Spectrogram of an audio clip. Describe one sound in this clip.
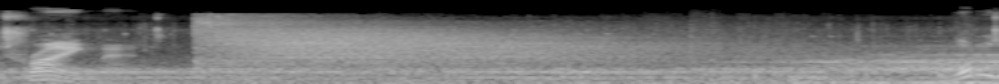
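A magical whoosh swells and fades.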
